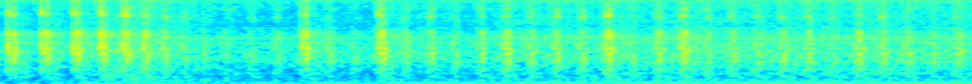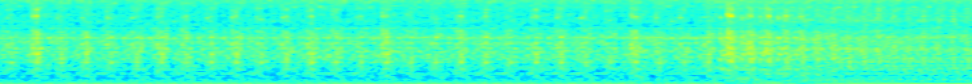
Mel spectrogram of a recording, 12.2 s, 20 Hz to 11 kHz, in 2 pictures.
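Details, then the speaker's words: 1999 Cummins diesel after injection pump replacement and bleeding injector lines: rough at first, then steady clatter settling into an even idle with deep drone and no misses; starts and runs clean. "Now, she should start and be pretty clean here in just a second."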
